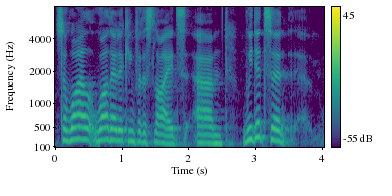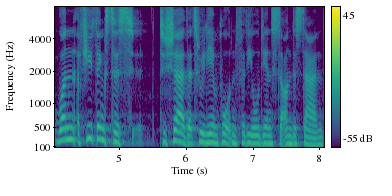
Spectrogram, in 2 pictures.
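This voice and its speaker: A woman with a medium pitch talks at a fairly quick pace amid audible room echo. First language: not English. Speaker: panelist, diamond industry initiative leader. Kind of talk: conference panel discussion. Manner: many filler words and hesitations.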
